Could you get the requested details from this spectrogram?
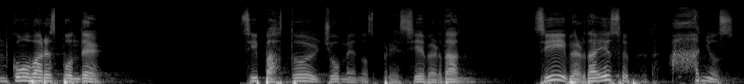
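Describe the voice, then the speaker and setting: A man preaching a sermon at a prayer service in halting, broken phrasing, repeating himself and pressing the congregation with rhetorical questions. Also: mid-range voice, dark tone. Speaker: pastor.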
